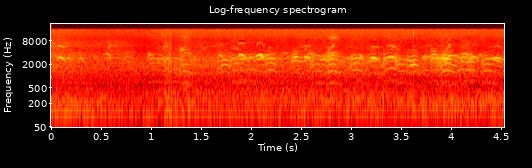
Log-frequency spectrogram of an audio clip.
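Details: A busy White-headed stilt flock on mudflats at Scarborough, Queensland, in July, giving a dense chorus of rapid, overlapping, arched yelping notes, with low background rumble.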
